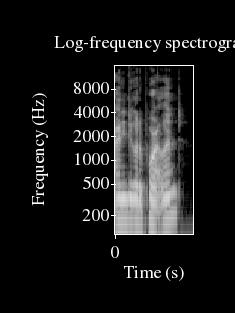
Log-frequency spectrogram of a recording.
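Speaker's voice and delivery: usual speaking voice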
